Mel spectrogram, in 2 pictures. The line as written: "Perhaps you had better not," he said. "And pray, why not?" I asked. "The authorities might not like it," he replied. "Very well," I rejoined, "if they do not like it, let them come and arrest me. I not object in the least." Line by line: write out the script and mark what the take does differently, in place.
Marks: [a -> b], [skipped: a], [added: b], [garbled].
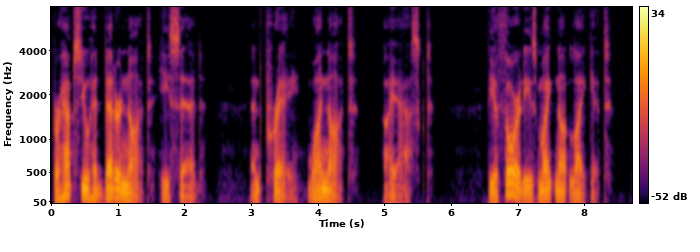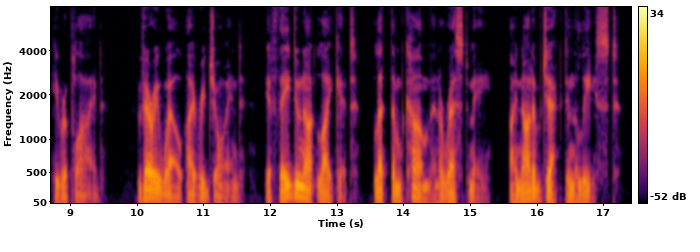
"Perhaps you had better not," he said. "And pray, why not?" I asked. "The authorities might not like it," he replied. "Very well," I rejoined, "if they do not like it, let them come and arrest me. I not object in the least."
